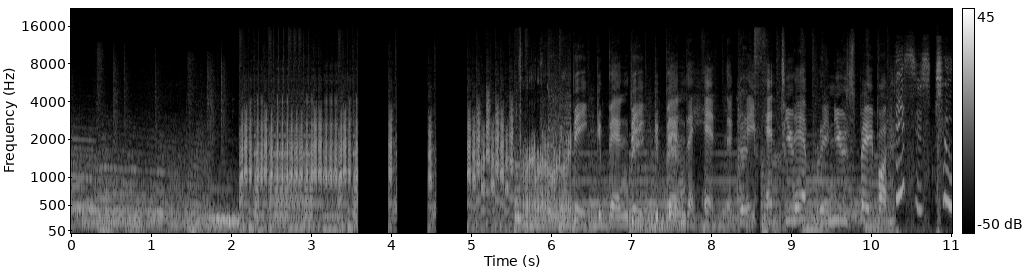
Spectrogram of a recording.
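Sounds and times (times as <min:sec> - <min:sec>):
distorted warbling croak: 0:00.0 - 0:06.3.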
